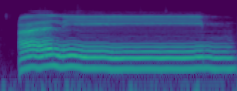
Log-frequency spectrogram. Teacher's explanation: ditutupkan mulut rapat, menyempurnakan bunyi mimnya dengan kadar 2, 4 atau 6 harakat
